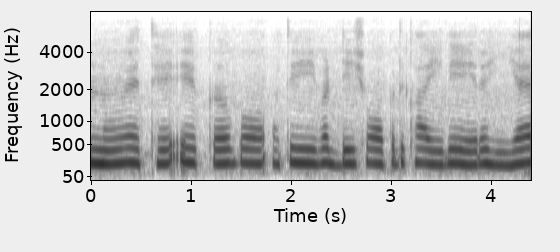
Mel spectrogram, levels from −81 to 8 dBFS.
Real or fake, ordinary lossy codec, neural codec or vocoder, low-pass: fake; none; autoencoder, 48 kHz, 128 numbers a frame, DAC-VAE, trained on Japanese speech; 7.2 kHz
